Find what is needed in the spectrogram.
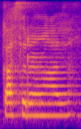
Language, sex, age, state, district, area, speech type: Goan Konkani, female, 18-30, Goa, Murmgao, urban, spontaneous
